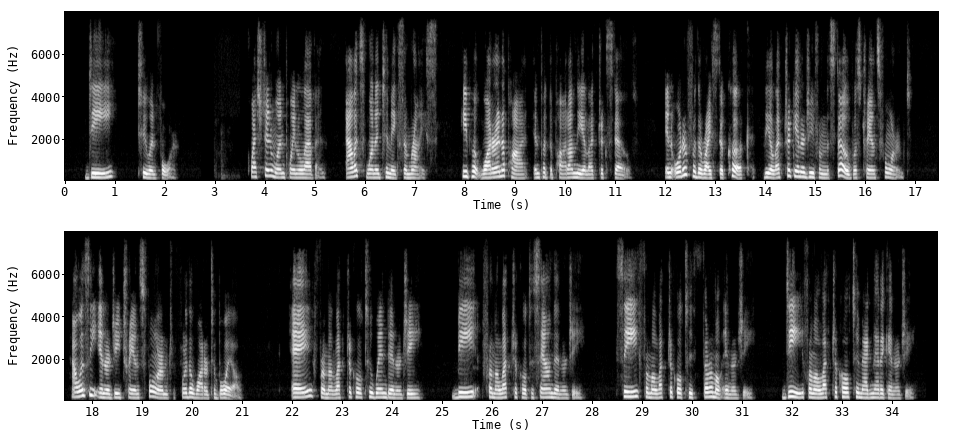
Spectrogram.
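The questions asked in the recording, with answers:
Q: How was the energy transformed for the water to boil?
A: C: from electrical to thermal energy.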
